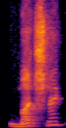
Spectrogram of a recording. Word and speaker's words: Muchnick: Am I pronouncing Muchnick?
